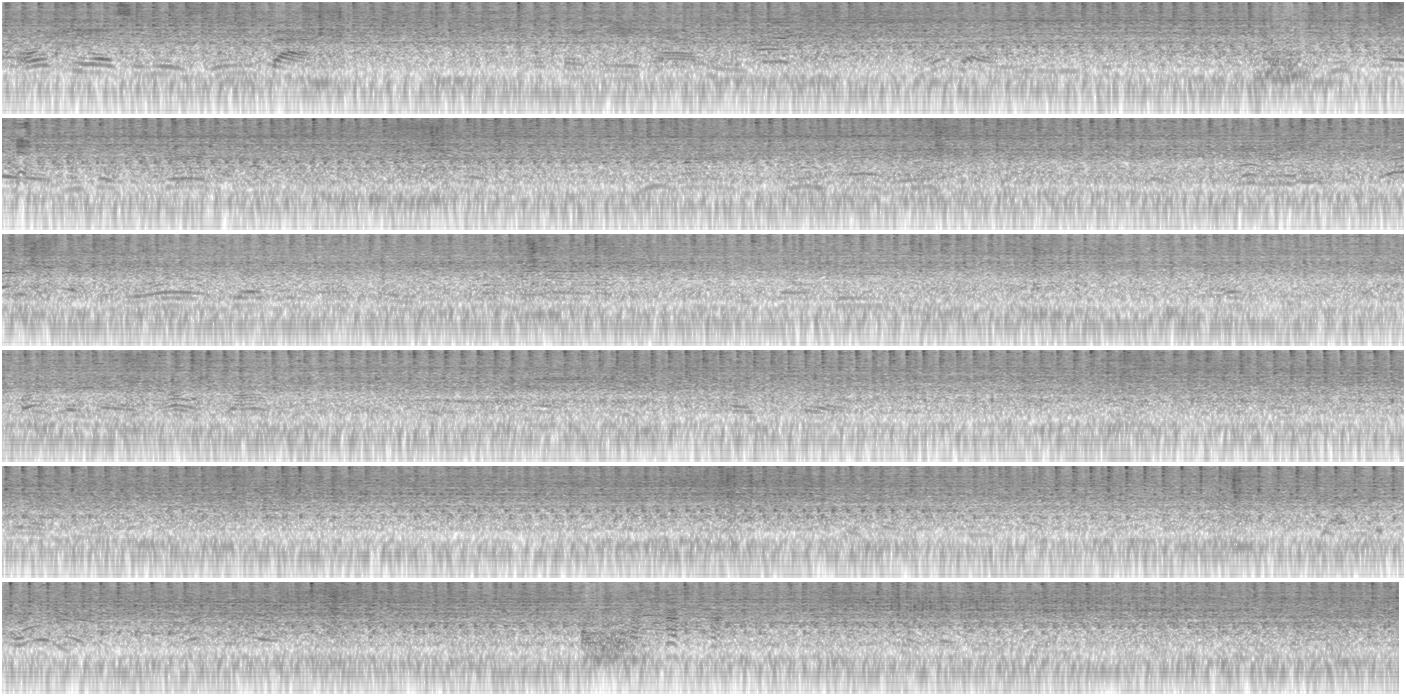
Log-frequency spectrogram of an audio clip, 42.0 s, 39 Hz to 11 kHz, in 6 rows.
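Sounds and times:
small tractor engine humming: 0:00.0 - 0:42.0.

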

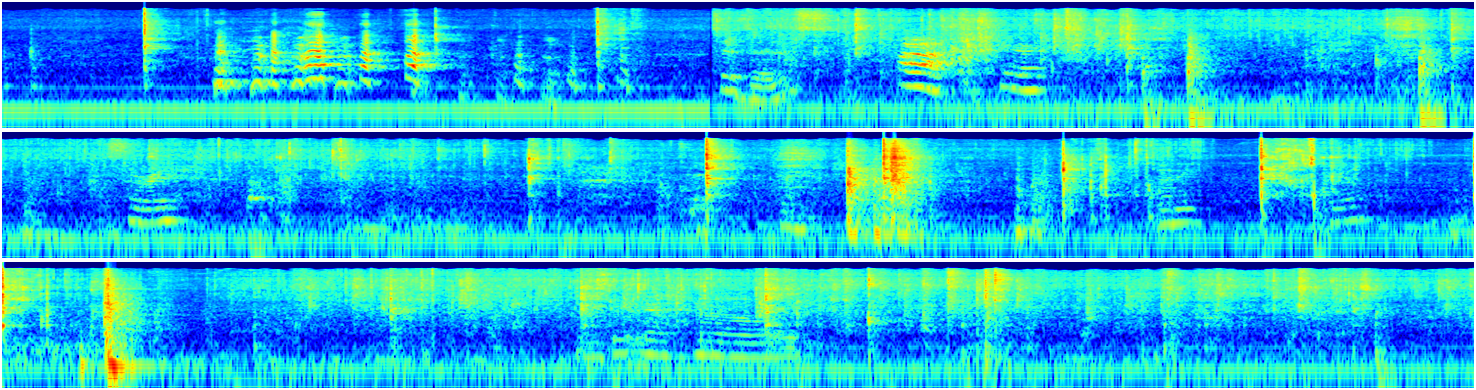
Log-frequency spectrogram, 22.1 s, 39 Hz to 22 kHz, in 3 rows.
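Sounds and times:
steady low hum: 0:00.0 - 0:22.0
utensil knocking and scraping pot: 0:12.6 - 0:15.5.

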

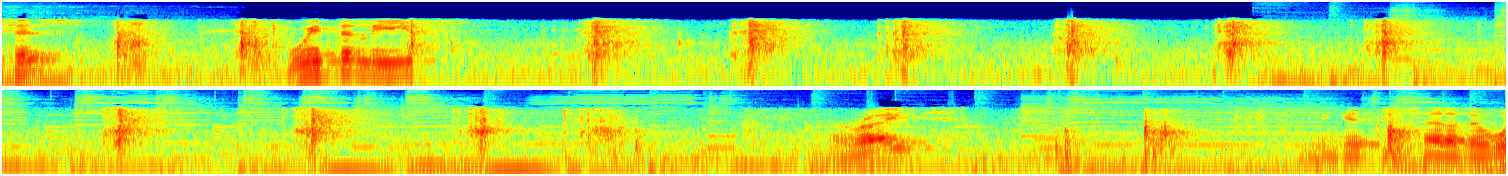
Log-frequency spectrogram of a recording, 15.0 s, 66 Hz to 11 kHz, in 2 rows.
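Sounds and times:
background music: 0:06.3 - 0:15.0
knife chopping on cutting board: 0:06.7 - 0:07.3, 0:07.9 - 0:10.9, 0:12.7 - 0:14.8.

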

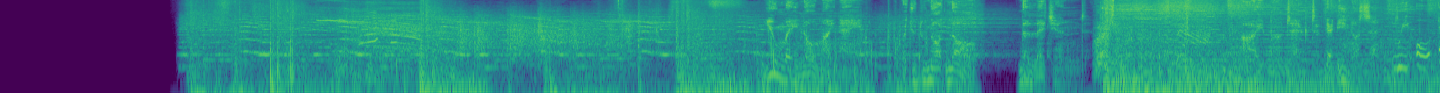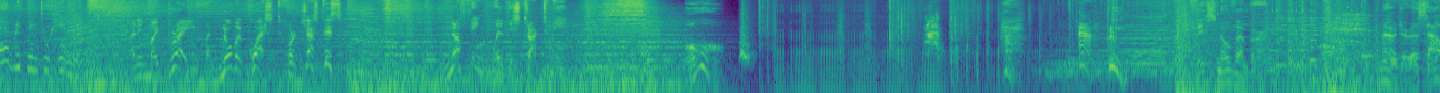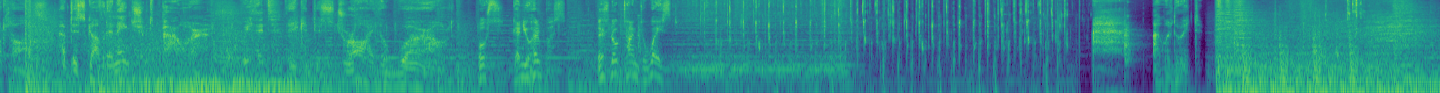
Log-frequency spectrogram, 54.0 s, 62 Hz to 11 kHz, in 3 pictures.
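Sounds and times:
music: 0:02.2 - 0:26.6, 0:31.0 - 0:46.6, 0:51.1 - 0:54.0
fireworks bangs: 0:03.4 - 0:04.4
cartoon cat purring: 0:27.4 - 0:31.2, 0:44.7 - 0:49.7.

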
